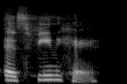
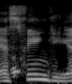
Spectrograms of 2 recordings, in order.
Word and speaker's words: Esfinge: It's Esfinge. – Esfinge. I was going to say Esfingi, and I'm like, that's not right.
